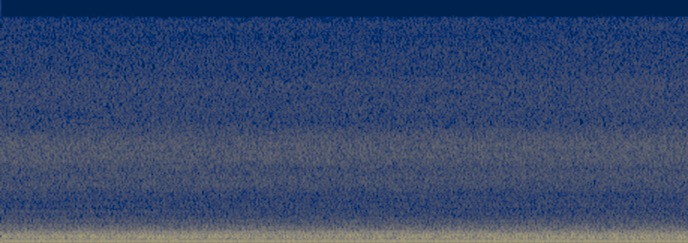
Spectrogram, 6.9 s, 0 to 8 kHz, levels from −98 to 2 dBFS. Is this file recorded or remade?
recorded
